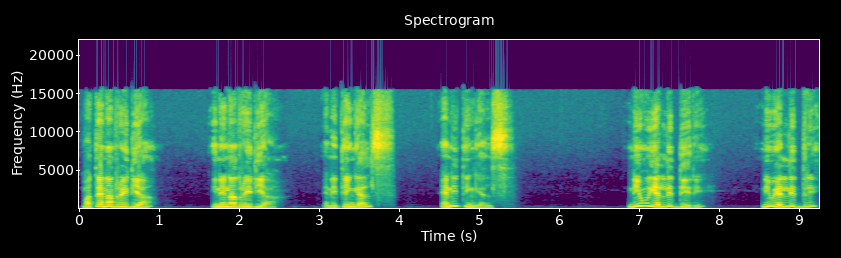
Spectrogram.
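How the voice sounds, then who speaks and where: A man teaching spoken English, saying each short sentence twice in a slow, deliberate way. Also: very high-pitched, darkish tone, no echo, clean studio sound. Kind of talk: spoken language lesson.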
